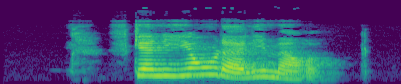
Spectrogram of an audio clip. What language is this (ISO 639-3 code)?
kab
